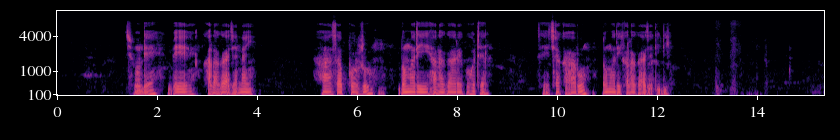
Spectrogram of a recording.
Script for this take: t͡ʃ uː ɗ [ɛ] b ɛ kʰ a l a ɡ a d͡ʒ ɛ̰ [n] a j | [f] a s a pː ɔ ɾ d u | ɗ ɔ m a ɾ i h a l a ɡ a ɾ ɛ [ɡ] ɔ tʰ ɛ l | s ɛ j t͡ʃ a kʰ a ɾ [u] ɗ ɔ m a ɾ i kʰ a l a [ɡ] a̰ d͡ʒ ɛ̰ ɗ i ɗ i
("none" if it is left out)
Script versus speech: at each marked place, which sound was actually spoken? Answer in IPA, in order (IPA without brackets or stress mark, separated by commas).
ɛ, n, h, ɡ, u, ɡ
